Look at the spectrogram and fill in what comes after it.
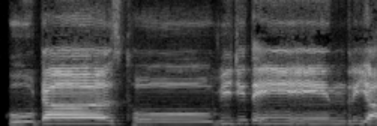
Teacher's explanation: य के आगे जो विसर्ग है उसमें ह का उच्चारण होगा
